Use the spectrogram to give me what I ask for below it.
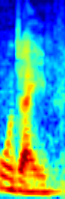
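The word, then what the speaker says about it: ogive: उसको क्या कहते हैं, ओजाइव कहा जाता है, जिसका इसको क्या कहते हैं, उसका उच्चारण भी हम ओजाइव ही करते हैं।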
